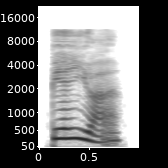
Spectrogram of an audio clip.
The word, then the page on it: 边远: biān yuǎn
